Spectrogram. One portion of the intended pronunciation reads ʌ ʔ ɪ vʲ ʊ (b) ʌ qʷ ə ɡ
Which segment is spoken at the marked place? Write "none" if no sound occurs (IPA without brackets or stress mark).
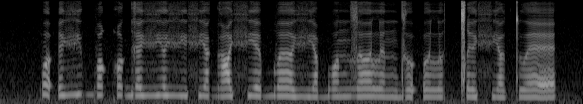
b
